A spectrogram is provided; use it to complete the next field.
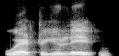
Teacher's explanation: Kalimatannya yang diawali dengan kata tanya seperti ini, nada belakangnya itu turun.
